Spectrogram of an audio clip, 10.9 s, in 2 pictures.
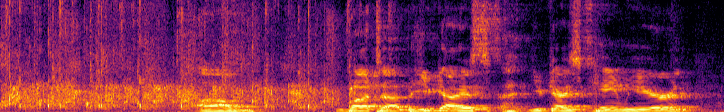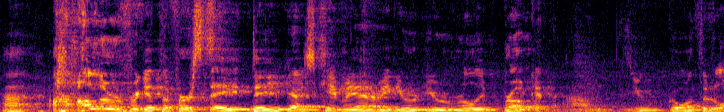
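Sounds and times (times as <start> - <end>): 
audience round of applause: 0.0 - 3.1
speech: 1.5 - 10.8.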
